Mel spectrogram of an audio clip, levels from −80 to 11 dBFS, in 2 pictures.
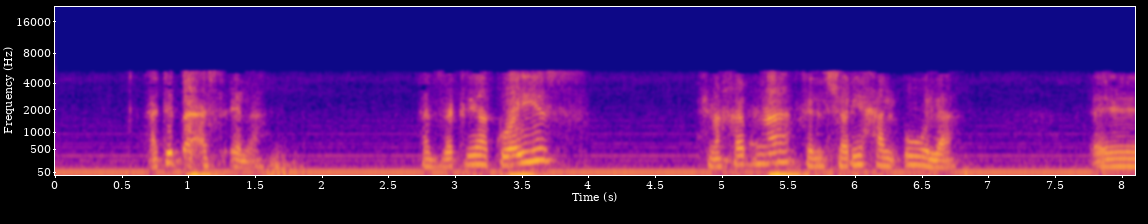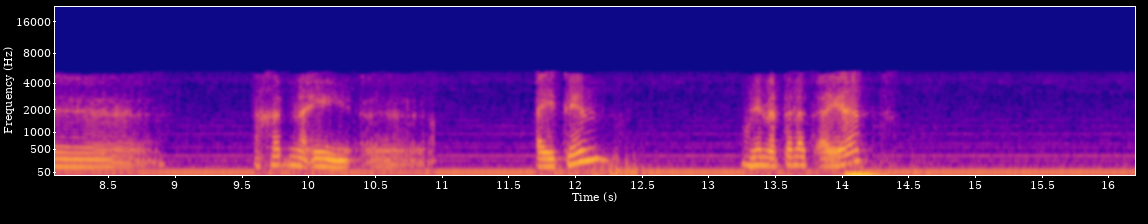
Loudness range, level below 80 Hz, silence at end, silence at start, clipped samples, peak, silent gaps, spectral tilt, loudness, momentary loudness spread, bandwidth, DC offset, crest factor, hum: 3 LU; -24 dBFS; 0 s; 0 s; under 0.1%; 0 dBFS; none; -7.5 dB/octave; -13 LUFS; 18 LU; 5.4 kHz; under 0.1%; 14 dB; 50 Hz at -25 dBFS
